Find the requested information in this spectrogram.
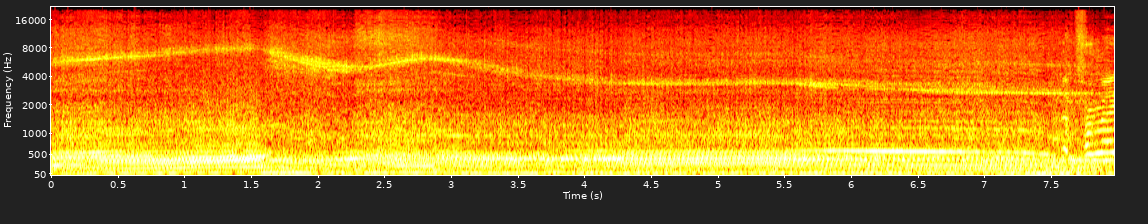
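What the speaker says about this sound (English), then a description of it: "we've started a rev battle that we will eventually win" Drift cars, one with around 1,000 brake horsepower, revving against each other in a rev battle at the Castle Combe circuit, engines sustained loud and close with shifting pitch that swells and dips for several seconds.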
